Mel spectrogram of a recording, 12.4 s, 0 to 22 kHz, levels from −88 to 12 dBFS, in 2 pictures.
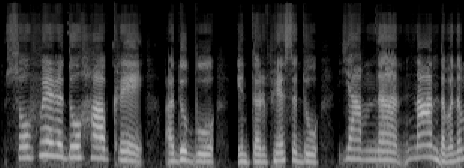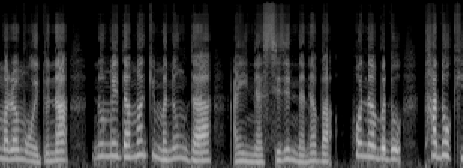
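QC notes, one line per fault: Throughout, Opus compression: the speech sounds rough and grainy rather than swirly, consistent with the codec's music mode spending too few bits, likely at a low rate near 16 kbps, and filling starved bands with folded or noise content. A spectrogram shows energy reaching about 20.2 kHz but with smeared, noise-like texture in place of clean harmonics. The waveform stays full, with no dropouts.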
